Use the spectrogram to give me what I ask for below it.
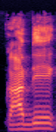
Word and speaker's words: কাঁদে: কাঁদে কিউ কিও দেখো কাঁদে কিউ কিও সব বানানে কিন্তু চন্দ্রবিন্দু আছে নাক দিয়ে উচ্চারণ হবে খিদে পায় খুকি শুয়ে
